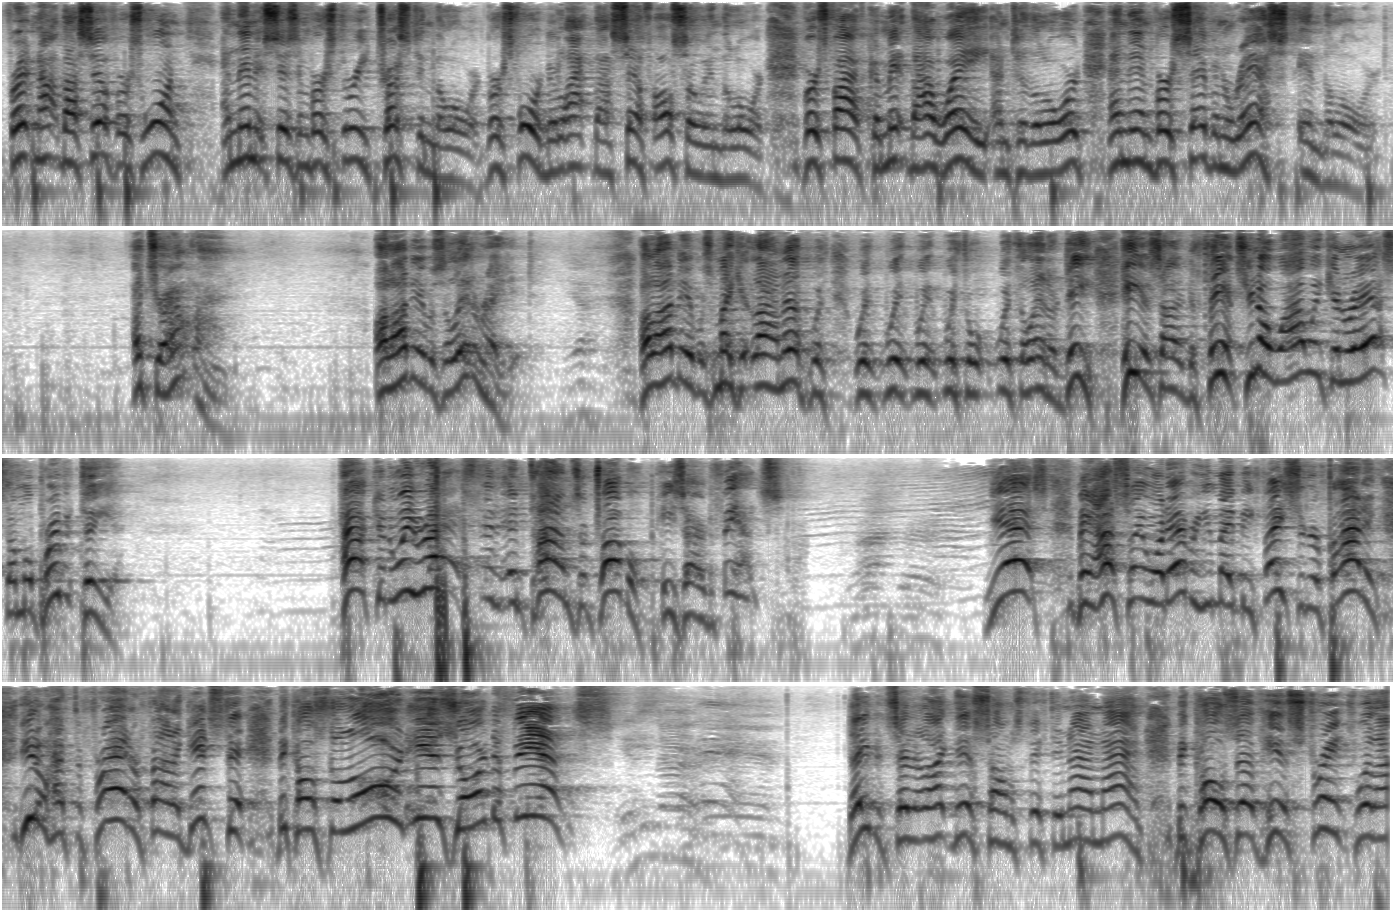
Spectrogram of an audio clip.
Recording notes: preaching live from Still Water Baptist Church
